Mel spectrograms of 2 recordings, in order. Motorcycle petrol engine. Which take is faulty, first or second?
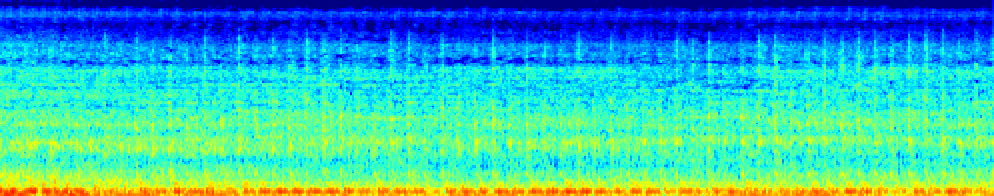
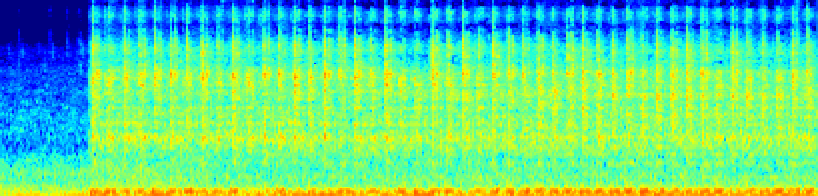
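second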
